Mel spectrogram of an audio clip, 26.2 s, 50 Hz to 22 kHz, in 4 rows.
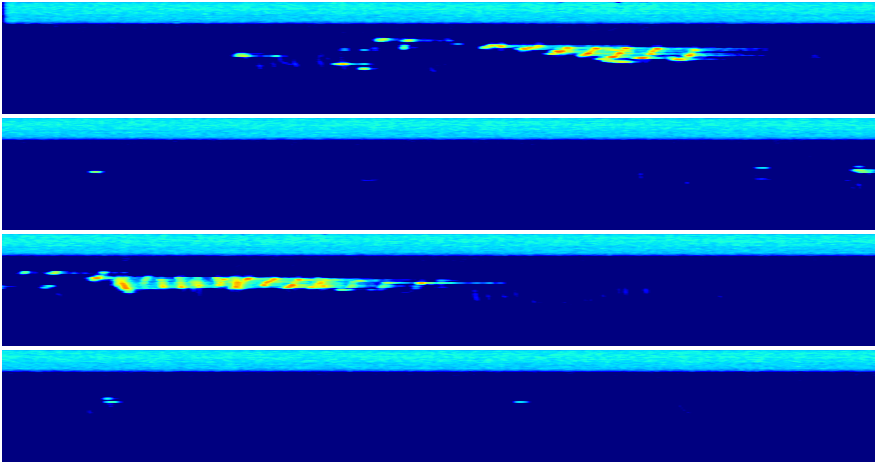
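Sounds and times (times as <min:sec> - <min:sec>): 
rufous-fronted fantail calling: 0:01.8 - 0:05.4, 0:13.4 - 0:16.5.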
